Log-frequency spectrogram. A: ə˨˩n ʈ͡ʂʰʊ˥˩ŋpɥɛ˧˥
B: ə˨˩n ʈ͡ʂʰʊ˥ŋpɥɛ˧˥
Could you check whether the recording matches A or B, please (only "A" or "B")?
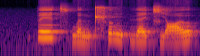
A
